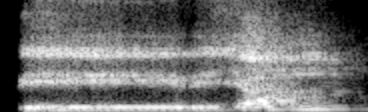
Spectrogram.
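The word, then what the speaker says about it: वीर्यम्: Saha Viryam. Saha Viryam. Viryam. Because V is E.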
